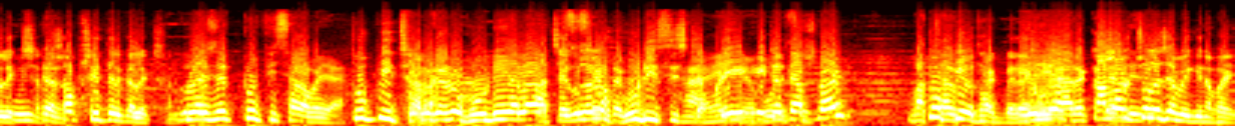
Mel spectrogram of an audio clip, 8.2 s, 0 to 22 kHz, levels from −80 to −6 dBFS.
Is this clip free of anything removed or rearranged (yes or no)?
no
